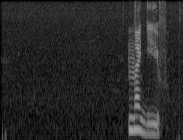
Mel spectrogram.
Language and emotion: Russian, neutral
